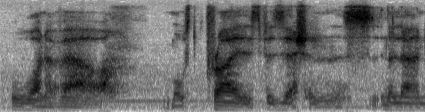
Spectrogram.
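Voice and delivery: slow, half-whispered demonic voice. Acted. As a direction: breathe it out slowly like a demon from beyond. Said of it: "this weird demonic voice".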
